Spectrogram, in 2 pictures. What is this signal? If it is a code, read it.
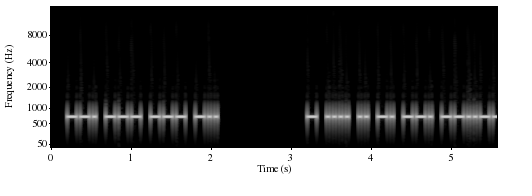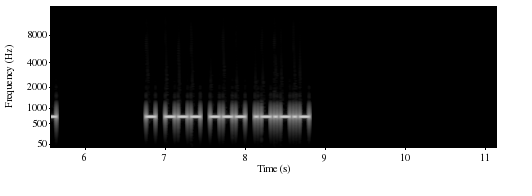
Morse code, heard as a keyed tone, about 31 wpm, 700 Hz. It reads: GOOD THING, TOO.
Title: 4x Word-Spacing - Sentences from Top 200 Words - 30wpm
